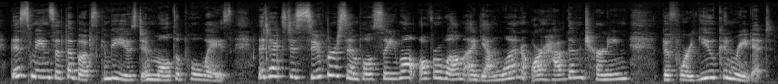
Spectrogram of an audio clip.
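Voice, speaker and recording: Female promo narrator, high register, swooping intonation, upbeat scripted pitch for a family audience. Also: fairly bright tone. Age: adult, parent of a school-age child. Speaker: children's book seller and reading coach.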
